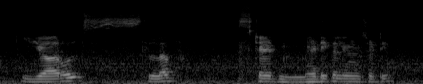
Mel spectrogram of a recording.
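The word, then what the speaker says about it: Ярославль: फिर हमारी आती है Yaroslav state medical university, love silent है, LAVL है, तो यारोस्लाव स्टेट मेडिकल यूनिवर्सिटी, ये भी WHO और MCI से अप्रूव्ड है।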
